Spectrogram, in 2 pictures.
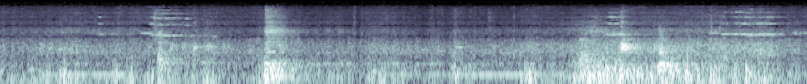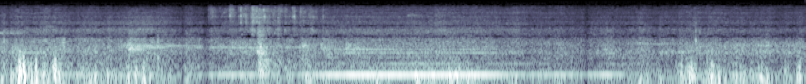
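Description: The tail end of a long freight train rolls past a road crossing with low rumbling, wheel clatter and scattered clanks, moderately distant, swelling and fading over the passage.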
